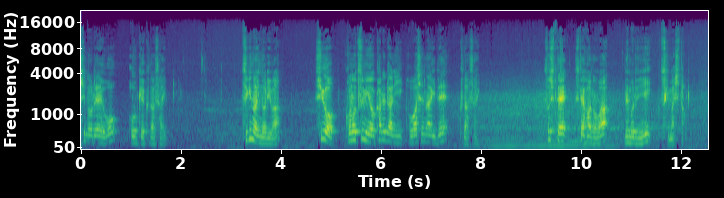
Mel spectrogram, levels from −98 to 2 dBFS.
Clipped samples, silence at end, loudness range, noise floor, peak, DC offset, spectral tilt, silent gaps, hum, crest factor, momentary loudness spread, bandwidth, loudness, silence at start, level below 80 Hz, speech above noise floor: under 0.1%; 0 s; 7 LU; -54 dBFS; 0 dBFS; under 0.1%; -2 dB/octave; none; none; 24 dB; 20 LU; 17 kHz; -21 LUFS; 0 s; -62 dBFS; 32 dB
